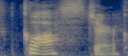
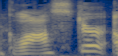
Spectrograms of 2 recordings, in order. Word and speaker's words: Gloucester: Okay, how do you say it? – Because Gloucester? We all say things. Gloucester. – Gloucester.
